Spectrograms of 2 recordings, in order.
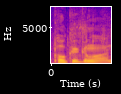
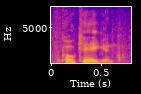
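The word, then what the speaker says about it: Pokagon: I keep wanting to say like Pokemon, Pokeagon, you know. No, it's Pokeagen.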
